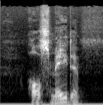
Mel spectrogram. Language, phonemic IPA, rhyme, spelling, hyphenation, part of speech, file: Dutch, /ˌɑlsˈmeː.də/, -eːdə, alsmede, als‧me‧de, conjunction, Nl-alsmede.ogg
- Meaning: as well as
